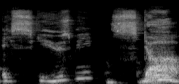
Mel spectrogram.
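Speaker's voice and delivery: coaching voice, pitched high. Retelling how the speaker told the boys to stop, in a loud coaching voice. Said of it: "with my loud coaching voice".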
